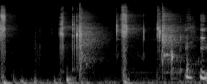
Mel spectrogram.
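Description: A few sharp, snappy cracks as cans of sparkling drink, one lime-flavored, are popped open, each followed by a brief bright hiss of escaping fizz, with low murmuring voices underneath.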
